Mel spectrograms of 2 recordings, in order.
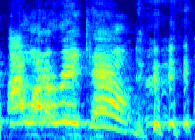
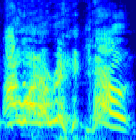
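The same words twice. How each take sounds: First: Laughing demand. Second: High, loud, insistent repeat; a shouted recount demand; firm demand. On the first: Joking demand after lost bet. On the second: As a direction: demand it as if it's final. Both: Real, not acted.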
